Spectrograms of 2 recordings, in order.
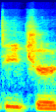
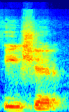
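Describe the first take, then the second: First: The middle sound is a ch with a t. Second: The middle sound is a soft sh. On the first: The speaker calls it right. "has to be with the T in front. So always say teacher" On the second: The speaker calls it wrong. "Don't don't tell your students teacher"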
